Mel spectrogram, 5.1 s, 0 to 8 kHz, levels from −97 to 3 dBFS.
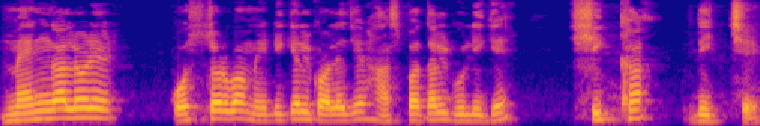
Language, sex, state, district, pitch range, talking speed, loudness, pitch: Bengali, male, West Bengal, Kolkata, 150-190 Hz, 105 wpm, -16 LUFS, 165 Hz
